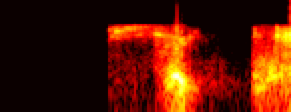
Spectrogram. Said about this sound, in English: You forgot to say Gesundheit. Say Gesundheit. Say Gesundheit.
